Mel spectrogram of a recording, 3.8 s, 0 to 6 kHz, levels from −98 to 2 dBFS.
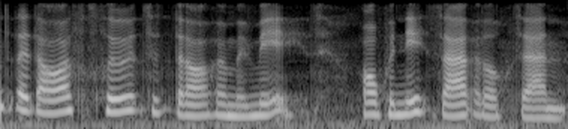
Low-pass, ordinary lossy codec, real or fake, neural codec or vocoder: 5.4 kHz; none; fake; autoencoder, 22.05 kHz, a latent of 192 numbers a frame, VITS, trained on many speakers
